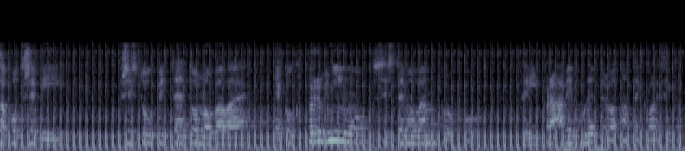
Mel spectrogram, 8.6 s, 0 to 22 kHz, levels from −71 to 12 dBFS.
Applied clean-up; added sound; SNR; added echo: none; Drill; 2 dB; reverberation time 0.2 s.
